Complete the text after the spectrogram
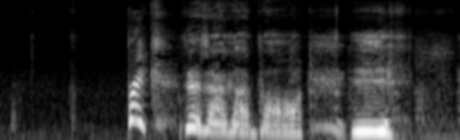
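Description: A dog howls and yips loudly close by.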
